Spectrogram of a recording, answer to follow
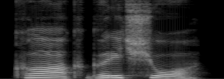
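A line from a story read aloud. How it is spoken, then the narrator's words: Drawn out. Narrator (Russian): протянул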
